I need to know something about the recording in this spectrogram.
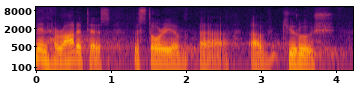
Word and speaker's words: Kurush: If you read the story of, if you read in Herodotus the story of Kurush, Cyrus, is that how they say it in Persian? Kurush? Yeah.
